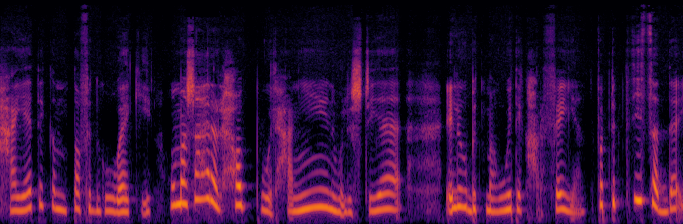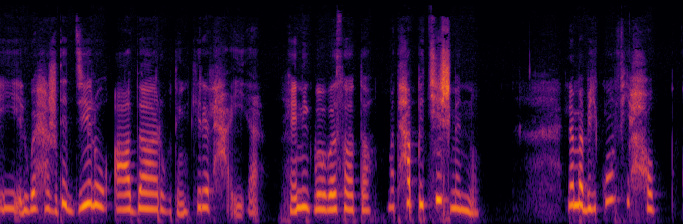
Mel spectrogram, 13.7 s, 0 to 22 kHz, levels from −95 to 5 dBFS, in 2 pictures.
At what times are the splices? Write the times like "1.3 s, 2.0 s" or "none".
1.6 s, 5.9 s, 7.4 s, 9.5 s, 10.6 s, 11.3 s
